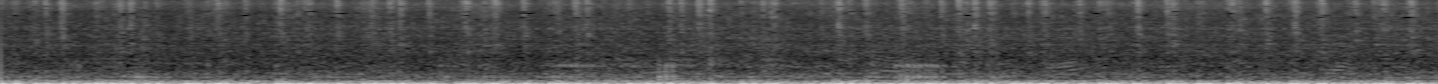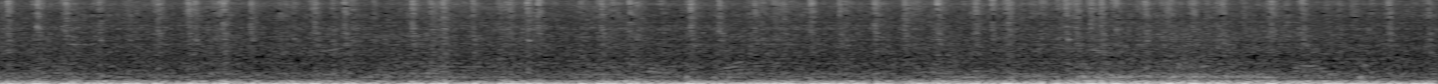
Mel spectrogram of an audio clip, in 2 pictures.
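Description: An airboat's propeller engine roars steadily.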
